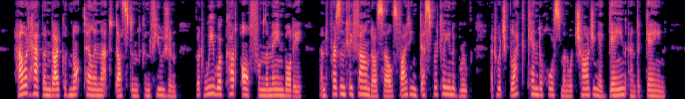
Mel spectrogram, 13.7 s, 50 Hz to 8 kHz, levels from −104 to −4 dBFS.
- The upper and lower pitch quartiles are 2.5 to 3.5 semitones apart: Yes, average, 2.9 semitones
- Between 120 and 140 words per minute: No, average, 175 wpm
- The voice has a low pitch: No, medium, 180 Hz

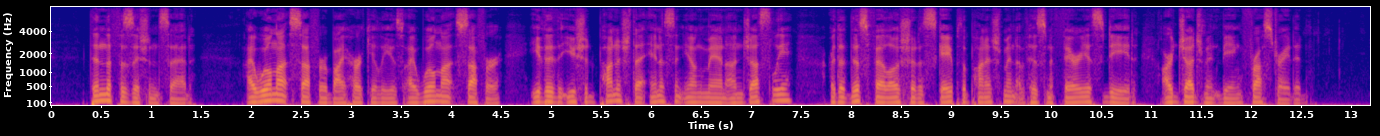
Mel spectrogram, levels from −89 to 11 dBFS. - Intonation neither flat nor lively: Yes, average, 3.0 semitones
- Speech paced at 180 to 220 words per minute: Yes, average, 185 wpm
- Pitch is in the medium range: No, low, 105 Hz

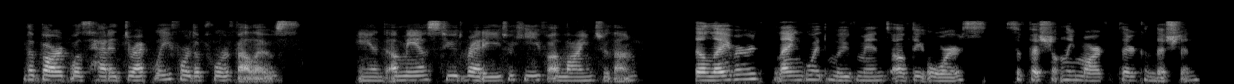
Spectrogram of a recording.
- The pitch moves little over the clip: Yes, narrow, 1.9 semitones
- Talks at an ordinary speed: Yes, average, 150 wpm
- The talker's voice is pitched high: Yes, high, 195 Hz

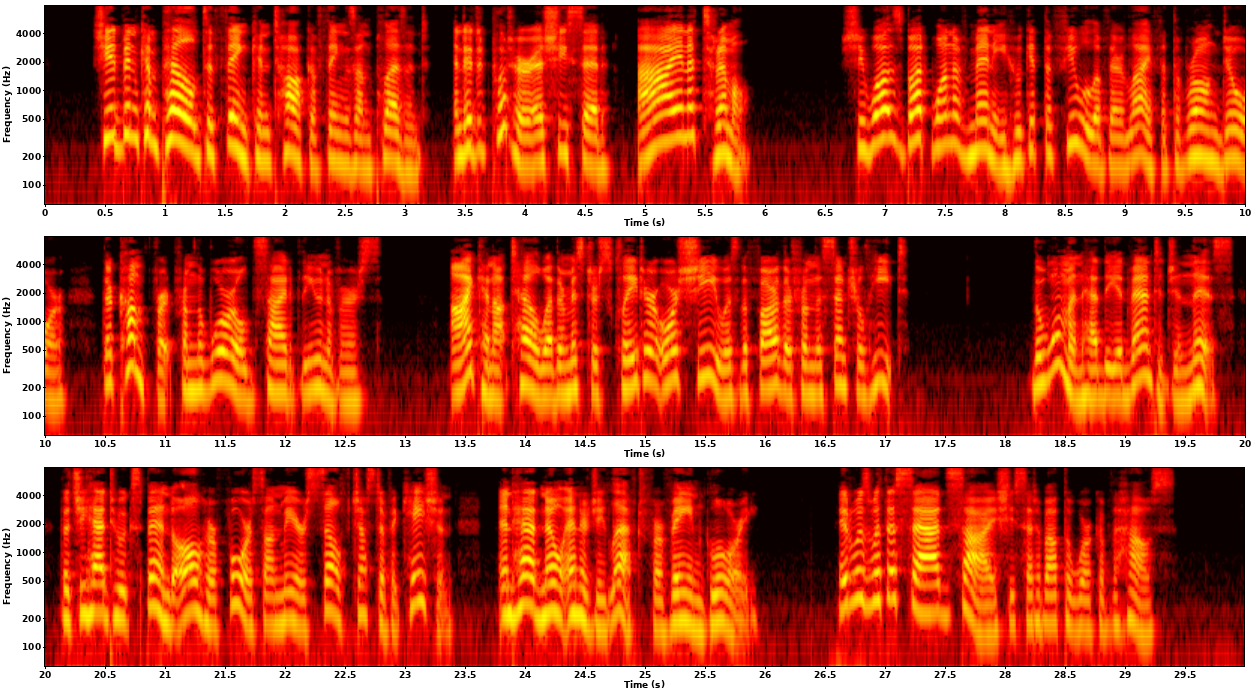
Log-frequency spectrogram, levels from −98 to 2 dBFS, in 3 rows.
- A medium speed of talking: No, fast, 215 wpm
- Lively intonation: Yes, wide, 5.9 semitones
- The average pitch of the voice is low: No, high, 195 Hz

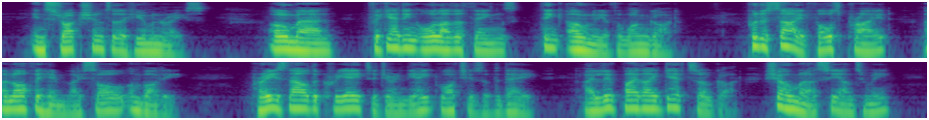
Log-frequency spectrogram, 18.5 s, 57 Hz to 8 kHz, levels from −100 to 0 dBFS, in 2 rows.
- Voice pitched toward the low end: Yes, low, 115 Hz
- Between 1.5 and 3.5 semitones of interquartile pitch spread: No, average, 5.2 semitones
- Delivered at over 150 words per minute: Yes, average, 160 wpm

